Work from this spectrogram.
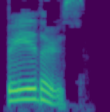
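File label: "bathers", British English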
